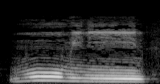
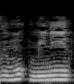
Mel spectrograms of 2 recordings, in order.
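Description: First: "مؤمنين" as moo-mineen, slow, no glottal stop; hamza turned to waw. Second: "مؤمنين" with a glottal stop after the short mu; written hamza form. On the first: Teacher showing how Warsh reads it, long smooth vowel. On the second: Teacher citing the last word before its Warsh reading, hamza pronounced. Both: Shown as a demonstration. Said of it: "تقرأ مؤمنين".

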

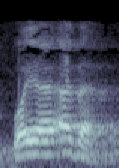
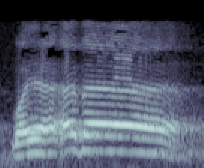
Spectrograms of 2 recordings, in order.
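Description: First: Said in the usual way. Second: ويا أبا drawn out, with the final a of أبا held long; slow demo of ويا أبا. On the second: Shown as a demonstration. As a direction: stretch ويا أبا slowly for the class. (نطق ويا أبا ببطء مع مد الألف في أبا) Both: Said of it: "تقول".

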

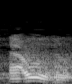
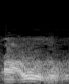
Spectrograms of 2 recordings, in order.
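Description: First: Said in the usual way. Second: أعوذ with a dark, backed opening أ; wrongly heavy hamza. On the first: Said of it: "قل". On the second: Shown as a demonstration. Teacher warning against an error, heavy أ in أعوذ. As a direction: thicken the first vowel of أعوذ. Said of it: "اللحن بتفخيم الحروف المرققة".

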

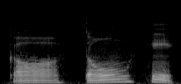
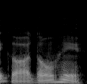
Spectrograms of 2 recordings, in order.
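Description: First: Ga dong hi said slowly with every syllable clear; slow demo. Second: Said in the usual way. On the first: Shown as a demonstration. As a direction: drag out Ga dong hi so learners can follow.

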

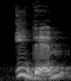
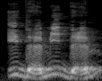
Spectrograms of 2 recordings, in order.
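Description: First: Said in the usual way. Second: Loud, higher repeated cry; shouted echo. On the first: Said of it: "répondit Bonnet Blanc". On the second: A narrator's reading. Tweedledee noisily echoing his brother, shouting. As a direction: cry out both words loudly. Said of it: "cria Blanc-Bonnet".

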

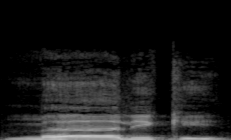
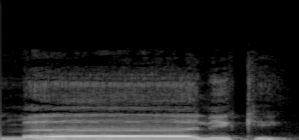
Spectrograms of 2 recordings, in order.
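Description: First: "مالك" with a moderate long a and final i; natural madd. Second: "مالك" with a louder, greatly stretched a; overlong madd. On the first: Teacher gives the correct form, measured a in "مالك". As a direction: hold the a of "مالك" just two counts. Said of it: "هذا مد طبيعي". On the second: Teacher shows what to avoid, overstretched a in "مالك". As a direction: drag out the a of "مالك" too far. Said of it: "لا تقل". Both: Shown as a demonstration.

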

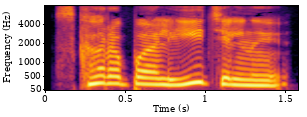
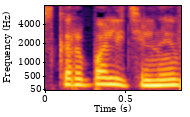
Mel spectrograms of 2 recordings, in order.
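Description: First: Скоропалительные drawn out slowly, rising in disbelief; mocking echo. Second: Said in the usual way. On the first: A narrator's reading. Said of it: "расхохотался Ярослав".

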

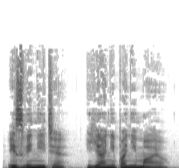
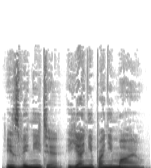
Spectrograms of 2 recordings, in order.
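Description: Both takes have the same delivery.

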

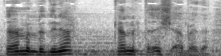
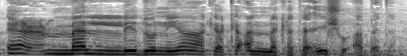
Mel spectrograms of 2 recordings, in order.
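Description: First: Quick, offhand repeat. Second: Slow weighty recital of the saying; slow, deliberate quote. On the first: Preacher mocking how glibly people recite it, fast and light. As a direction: toss it off fast like a line everyone knows by heart. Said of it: "يحفظونها كما نحفظها". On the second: Preacher citing the saying to the congregation, slow and weighty. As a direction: lay out اعمل لدنياك كأنك تعيش أبدًا slowly, word by word. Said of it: "البعض يحفظون". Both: Shown as a demonstration.

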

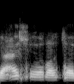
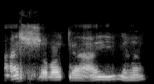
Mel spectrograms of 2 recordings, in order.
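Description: First: عشرة with a vowel after sh, "ashera"; wrongly bounced shin. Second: عشرة as "ash-rata", sh hissed with no vowel; still, spreading shin. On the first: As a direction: mistaken recitation of عشرة, echoing the ش. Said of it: "لا نقول". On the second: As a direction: let the ش in عشرة flow straight into r. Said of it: "تسكين الشين". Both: Shown as a demonstration.

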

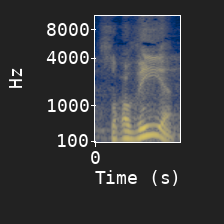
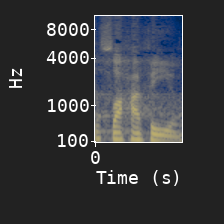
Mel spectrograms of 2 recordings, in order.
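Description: First: الصحفية said suḥufiyya with two dammas; الصحفية pronounced suḥufiyya. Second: صحفي said ṣaḥafī with two fathas; صحفي pronounced ṣaḥafī. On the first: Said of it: "بضمتين". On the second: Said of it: "مفرده صحيفة فعيلة". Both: Shown as a demonstration.

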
